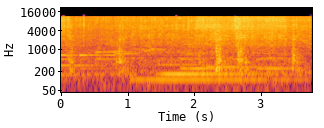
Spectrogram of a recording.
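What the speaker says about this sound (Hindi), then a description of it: "अब इसे हम 1 मिनट अच्छे से फ्राई कर लेंगे" Spices and mutton masala fry in hot oil for a prawn butter masala, giving a steady close sizzle with a few soft stirring scrapes and no voices.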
